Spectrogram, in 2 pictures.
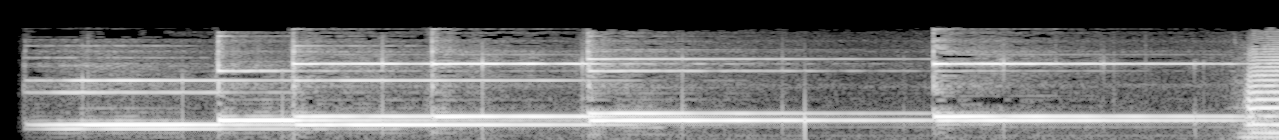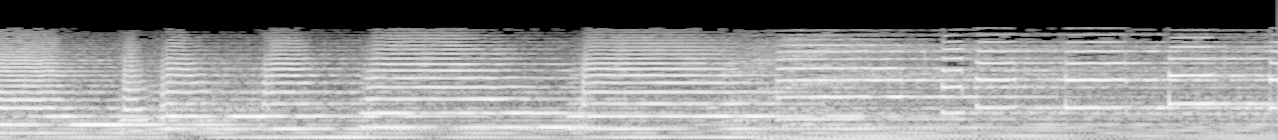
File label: interval signal; 中国国际广播电台英语广播开始曲; cri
